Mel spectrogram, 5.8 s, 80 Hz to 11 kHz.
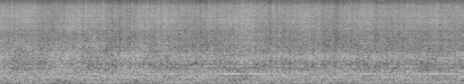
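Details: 4-turbo AWD LS-swapped Audi Quattro race car with four wastegates: loud, steady, even roar with no knocks, misses or surges; engine running cleanly.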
